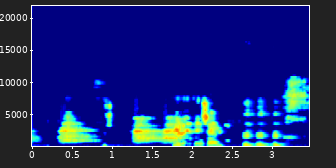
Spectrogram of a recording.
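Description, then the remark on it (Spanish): A dog barks in a few loud, rough bursts during heavy thunder, ending with a quick run of three sharp barks in a row. “Alto perrito. No, está, está porque vinieron unos truenos zarpados.”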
